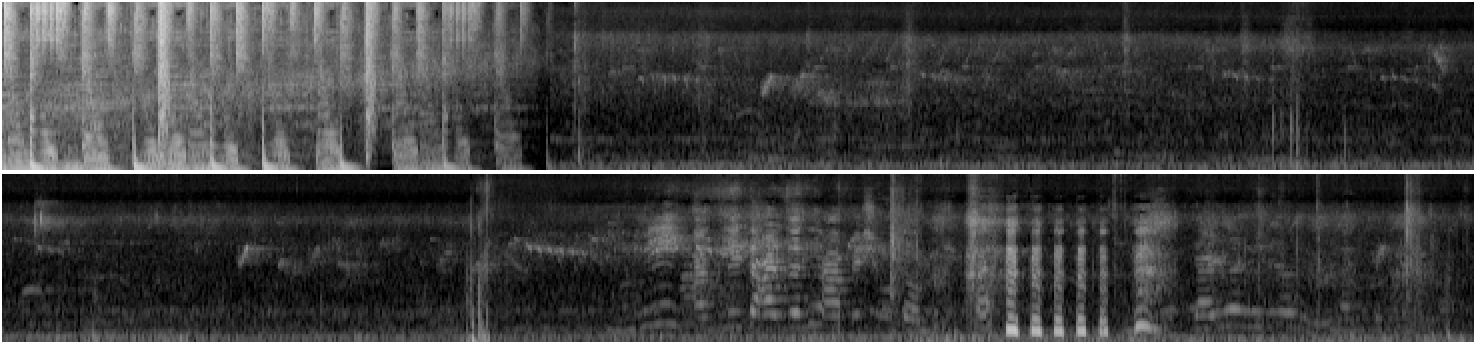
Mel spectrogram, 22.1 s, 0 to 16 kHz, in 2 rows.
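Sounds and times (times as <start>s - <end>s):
small birds chirping: 4.0s - 18.3s, 19.0s - 22.0s.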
